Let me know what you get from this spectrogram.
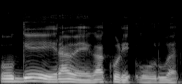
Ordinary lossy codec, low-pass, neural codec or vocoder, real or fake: none; 14.4 kHz; none; real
